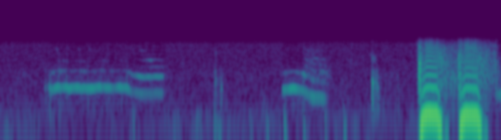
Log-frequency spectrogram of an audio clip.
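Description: A three-month-old baby cooing: a long held coo that drops in pitch at its end, a shorter falling coo around the middle, then two loud, arching squeals near the end.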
